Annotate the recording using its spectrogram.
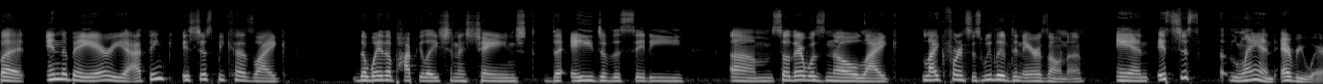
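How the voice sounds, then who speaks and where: A woman with an unremarkable speaking voice, fairly low pitch and an American accent, at a moderate pace with ordinary pitch variation, in a very clean recording with a silent background and a dry, close sound with no echo. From Oakland, California. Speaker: author and beta reader. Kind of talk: casual interview chat.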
